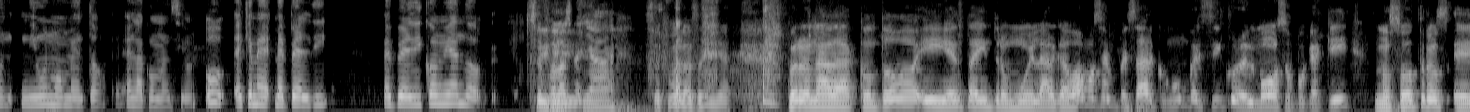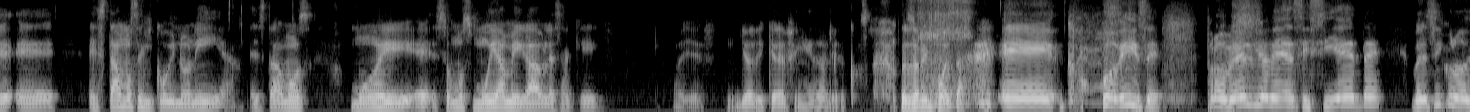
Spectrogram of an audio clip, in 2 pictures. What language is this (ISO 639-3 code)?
spa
